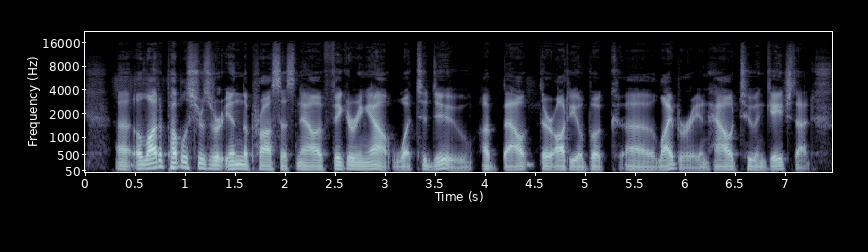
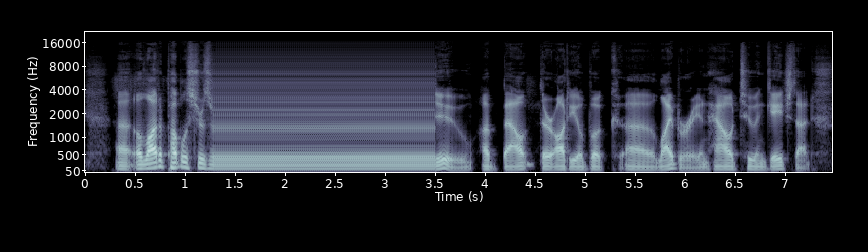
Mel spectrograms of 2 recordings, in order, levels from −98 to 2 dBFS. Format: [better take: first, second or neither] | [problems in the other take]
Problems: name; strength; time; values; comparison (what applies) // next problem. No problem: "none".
first | audio freezing; at 1.5 s for 2 s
